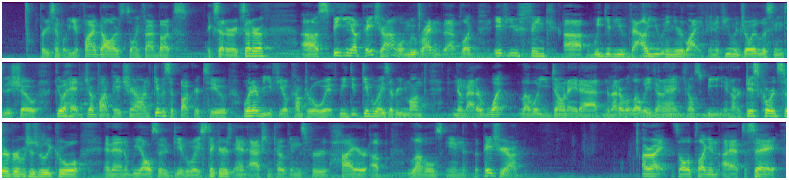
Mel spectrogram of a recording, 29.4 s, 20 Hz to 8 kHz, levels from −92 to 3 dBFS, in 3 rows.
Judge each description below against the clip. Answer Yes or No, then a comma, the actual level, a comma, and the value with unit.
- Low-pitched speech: Yes, low, 105 Hz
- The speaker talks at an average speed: No, fast, 245 wpm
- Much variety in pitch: Yes, wide, 6.2 semitones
